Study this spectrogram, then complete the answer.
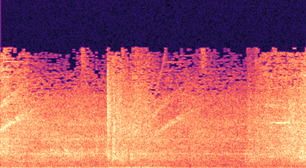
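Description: A jet thruster roars.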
